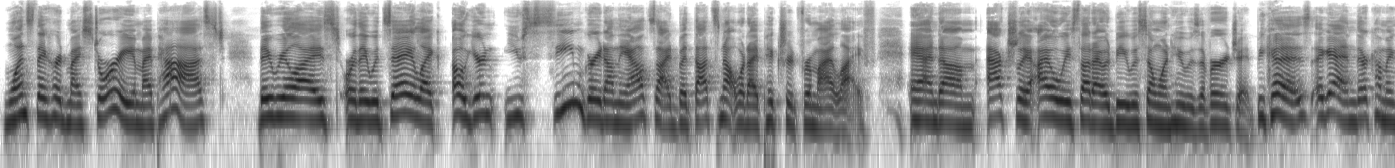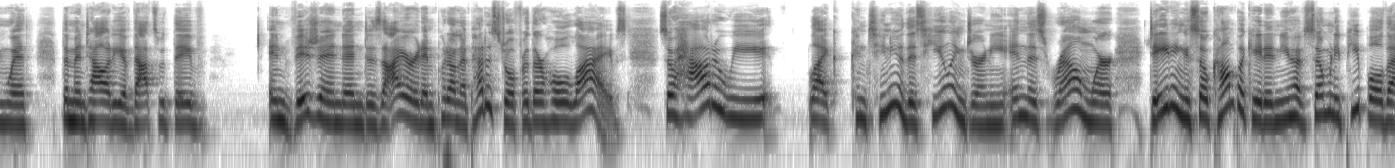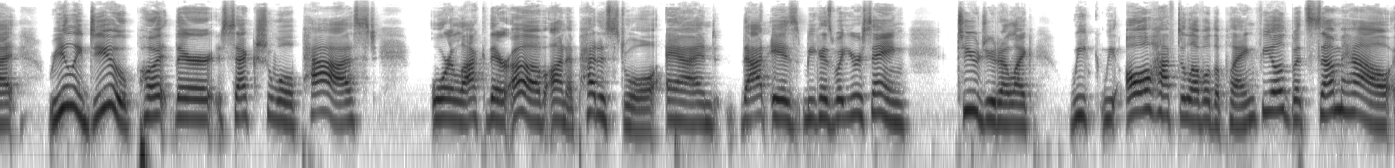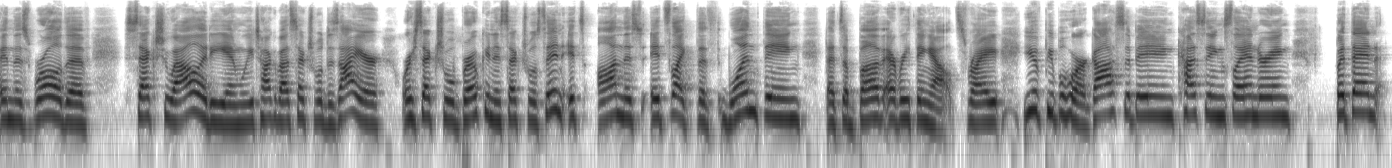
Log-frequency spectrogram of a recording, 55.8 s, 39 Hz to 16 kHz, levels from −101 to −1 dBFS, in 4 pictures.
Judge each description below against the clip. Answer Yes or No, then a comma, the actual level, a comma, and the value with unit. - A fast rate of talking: No, average, 180 wpm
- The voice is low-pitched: No, high, 225 Hz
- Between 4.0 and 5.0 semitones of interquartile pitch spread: No, average, 3.5 semitones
